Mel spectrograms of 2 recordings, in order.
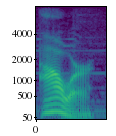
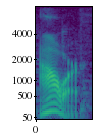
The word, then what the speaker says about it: hour: So, for example, an hour. The word hour starts with the letter H, but the H is silent, so it actually starts with a vowel sound, ow, so we say an hour.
